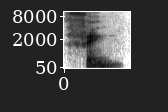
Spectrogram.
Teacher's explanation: the TH sound 'th', sometimes pronounced /f/ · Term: th-fronting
